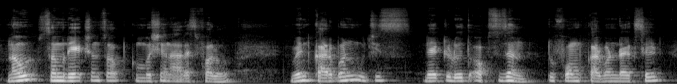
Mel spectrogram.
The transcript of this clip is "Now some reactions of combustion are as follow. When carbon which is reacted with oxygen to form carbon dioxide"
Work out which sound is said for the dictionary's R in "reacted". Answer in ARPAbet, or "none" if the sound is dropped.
R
